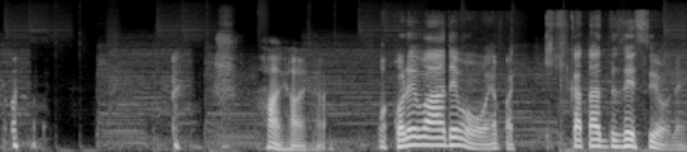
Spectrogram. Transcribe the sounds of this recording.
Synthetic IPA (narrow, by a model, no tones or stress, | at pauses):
haiɦa̰iɦa̰imako̞ɾe̞βad̪e̞mo̞japːakʲi̥kʲi̥kat̪ad̪e̞sɨjo̞ne̞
